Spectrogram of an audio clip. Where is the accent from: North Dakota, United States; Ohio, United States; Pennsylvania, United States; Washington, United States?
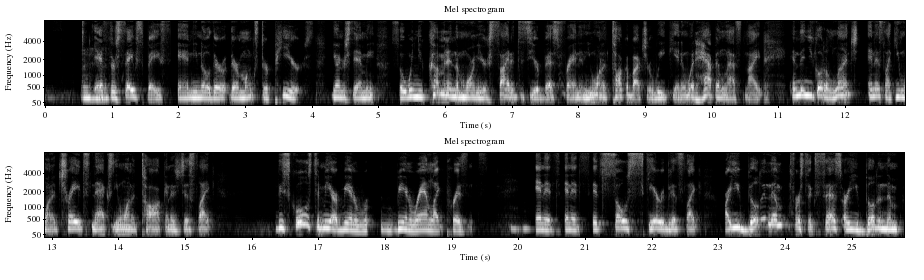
Washington, United States; Tacoma; Oh, I reside in Tacoma, Washington, mm-hmm. and I live on the hilltop.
